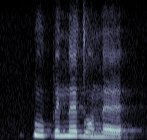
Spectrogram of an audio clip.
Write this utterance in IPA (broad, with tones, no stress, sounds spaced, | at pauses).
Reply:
k͡p u˦˨ p ɪ˦ n ɛ˦ d ɔ˨ n ɛ˨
